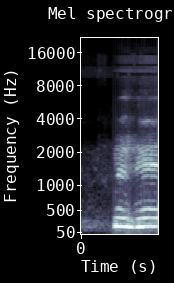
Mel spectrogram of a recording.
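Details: Person with dysarthria from a disease causing severe muscle weakness, leaving the articulators barely able to move and speech clarity completely lost; dysarthric speech.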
